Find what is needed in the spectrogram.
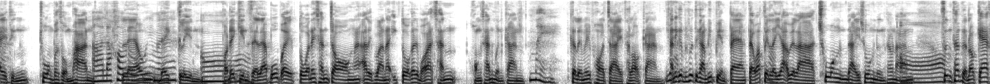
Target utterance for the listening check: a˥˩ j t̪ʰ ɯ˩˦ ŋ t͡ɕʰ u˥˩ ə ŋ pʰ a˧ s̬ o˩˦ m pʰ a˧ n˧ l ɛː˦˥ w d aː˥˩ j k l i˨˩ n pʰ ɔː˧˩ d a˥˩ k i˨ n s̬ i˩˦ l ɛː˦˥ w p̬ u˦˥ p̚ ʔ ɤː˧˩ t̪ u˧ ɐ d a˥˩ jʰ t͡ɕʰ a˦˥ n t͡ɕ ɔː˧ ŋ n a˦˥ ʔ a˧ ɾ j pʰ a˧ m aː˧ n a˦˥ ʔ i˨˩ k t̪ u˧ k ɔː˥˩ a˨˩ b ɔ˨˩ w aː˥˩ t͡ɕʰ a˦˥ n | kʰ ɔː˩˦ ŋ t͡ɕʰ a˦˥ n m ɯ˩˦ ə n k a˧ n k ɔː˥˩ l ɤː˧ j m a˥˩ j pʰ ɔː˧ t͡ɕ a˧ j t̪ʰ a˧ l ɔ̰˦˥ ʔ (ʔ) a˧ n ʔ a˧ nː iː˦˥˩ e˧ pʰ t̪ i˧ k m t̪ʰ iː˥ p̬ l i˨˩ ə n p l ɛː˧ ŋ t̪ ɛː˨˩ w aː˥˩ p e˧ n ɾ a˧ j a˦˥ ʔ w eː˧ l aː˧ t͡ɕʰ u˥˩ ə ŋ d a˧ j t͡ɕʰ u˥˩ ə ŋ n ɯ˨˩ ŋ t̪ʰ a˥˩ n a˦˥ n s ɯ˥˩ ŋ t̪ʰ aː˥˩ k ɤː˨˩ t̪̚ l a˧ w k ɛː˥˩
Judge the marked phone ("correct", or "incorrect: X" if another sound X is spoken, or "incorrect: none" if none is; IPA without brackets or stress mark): incorrect: k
